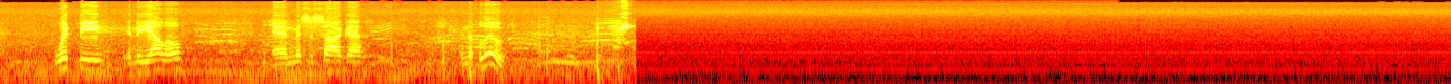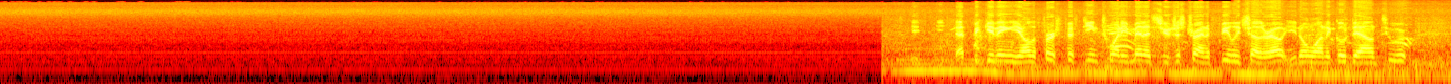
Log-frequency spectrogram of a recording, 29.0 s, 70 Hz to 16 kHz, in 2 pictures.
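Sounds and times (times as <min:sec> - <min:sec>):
electrical mains hum with hiss: 0:00.0 - 0:29.0.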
